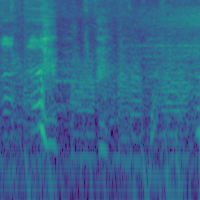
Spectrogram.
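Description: A person's short fight cry that falls steeply in pitch about half a second in, a brief low grunt about a second in, and another falling cry at the very end.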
